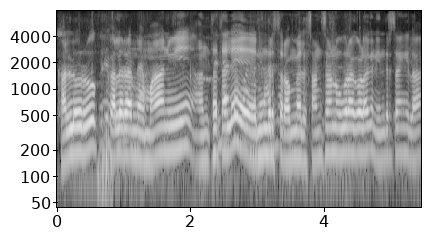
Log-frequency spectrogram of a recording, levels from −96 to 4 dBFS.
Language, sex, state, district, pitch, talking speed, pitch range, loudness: Kannada, male, Karnataka, Raichur, 175 Hz, 130 wpm, 160-185 Hz, -15 LUFS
